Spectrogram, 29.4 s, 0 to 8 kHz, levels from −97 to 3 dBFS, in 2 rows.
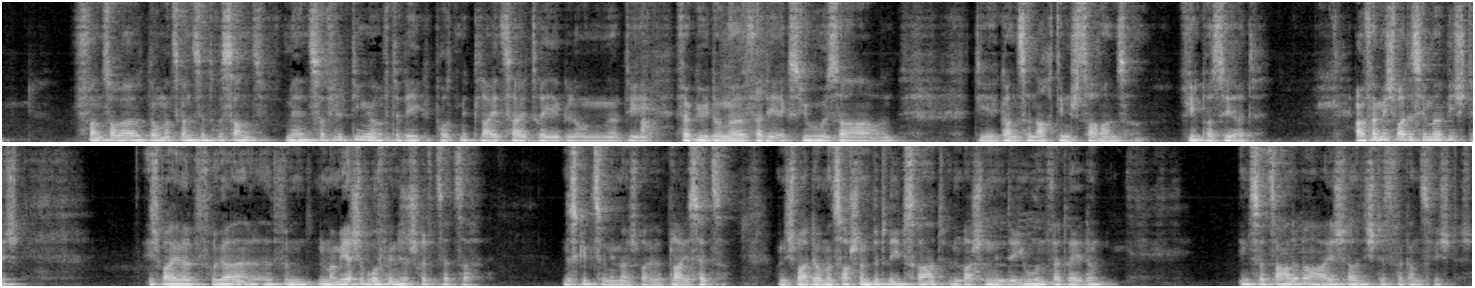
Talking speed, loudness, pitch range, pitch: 165 wpm, -19 LUFS, 110-130 Hz, 125 Hz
